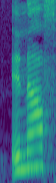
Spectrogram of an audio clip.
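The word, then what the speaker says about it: enough: Example, इनफ में हम pronounce करते हैं इनफ, एंड में साउंड आता है, लेकिन उसकी स्पेलिंग बिल्कुल ही अलग है। GH लिखते हैं हम फ की जगह।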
